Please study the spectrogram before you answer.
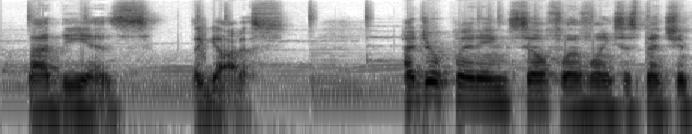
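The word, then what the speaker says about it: la Déesse: The Citroen DS or as the French pronounced it, Lad Diaz, the goddess.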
